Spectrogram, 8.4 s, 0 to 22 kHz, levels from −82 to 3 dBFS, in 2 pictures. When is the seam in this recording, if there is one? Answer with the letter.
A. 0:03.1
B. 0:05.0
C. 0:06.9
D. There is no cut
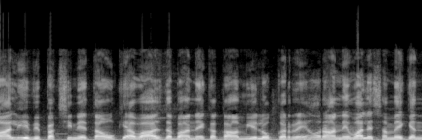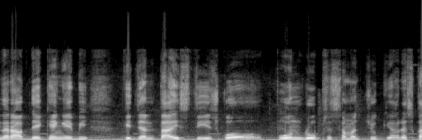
D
